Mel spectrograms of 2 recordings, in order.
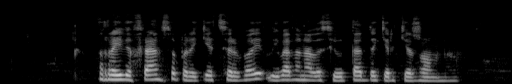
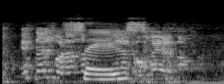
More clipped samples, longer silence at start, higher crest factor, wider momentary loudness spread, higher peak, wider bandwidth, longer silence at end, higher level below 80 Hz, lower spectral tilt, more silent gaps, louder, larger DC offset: neither; first, 0.75 s vs 0 s; first, 20 dB vs 12 dB; about the same, 10 LU vs 8 LU; second, -8 dBFS vs -4 dBFS; first, 11.5 kHz vs 10 kHz; first, 0.55 s vs 0 s; second, -82 dBFS vs -46 dBFS; first, -5 dB/octave vs -1.5 dB/octave; neither; second, -27 LUFS vs -15 LUFS; neither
